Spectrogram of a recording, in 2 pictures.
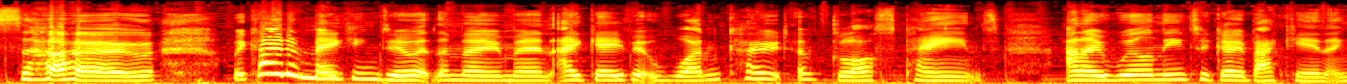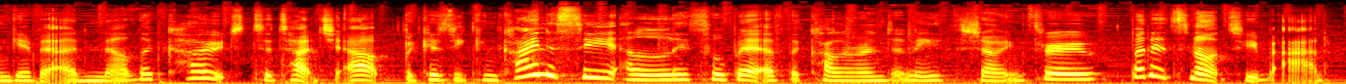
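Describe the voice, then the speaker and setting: A young woman narrates her home renovation vlog in a relaxed, chatty voiceover. Her voice is hoarse from a throat infection, with a gravelly, crackly edge. Soft music plays faintly behind her. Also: medium pitch. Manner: chatty, relaxed, self-deprecating. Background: soft background music.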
